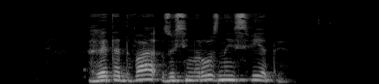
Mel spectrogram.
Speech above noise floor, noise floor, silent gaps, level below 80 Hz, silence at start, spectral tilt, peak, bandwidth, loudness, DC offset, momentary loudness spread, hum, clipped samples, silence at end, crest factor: 42 dB; -72 dBFS; none; -70 dBFS; 0.9 s; -5 dB/octave; -16 dBFS; 11.5 kHz; -30 LUFS; under 0.1%; 8 LU; none; under 0.1%; 0.95 s; 18 dB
